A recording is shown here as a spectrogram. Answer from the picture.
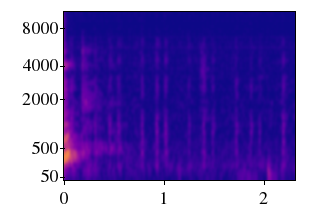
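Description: A woman's voice trailing off at the very start, then near silence with a few faint scattered ticks.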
